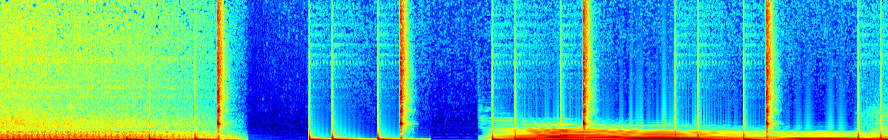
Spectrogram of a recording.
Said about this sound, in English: Hang on, just let me switch off the engine a minute.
